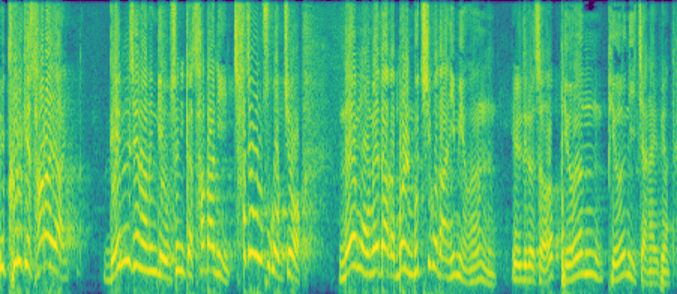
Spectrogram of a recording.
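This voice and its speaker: A middle-aged man from the Jeolla region preaching a sermon as pastor, folksy, with loud emphatic peaks and low asides. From Jeolla, Korea.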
